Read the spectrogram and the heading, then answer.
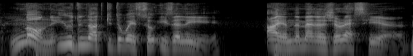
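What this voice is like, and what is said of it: Sinister French woman character voice. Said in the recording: “a sinister French woman who's like the proprietor”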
